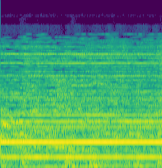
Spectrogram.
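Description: Blues harmonica played cupped against a handheld microphone, holding one long steady note.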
